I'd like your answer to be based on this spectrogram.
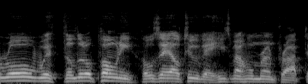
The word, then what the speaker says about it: Altuve: I feel like you could have done a little bit better with the Jose Altuve pronunciation. – Jose Altuve. – There you go.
